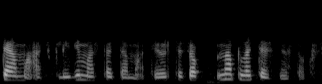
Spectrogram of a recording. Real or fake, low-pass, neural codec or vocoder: real; 3.6 kHz; none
